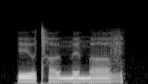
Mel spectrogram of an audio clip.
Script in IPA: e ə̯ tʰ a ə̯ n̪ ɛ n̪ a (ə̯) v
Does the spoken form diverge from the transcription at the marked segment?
yes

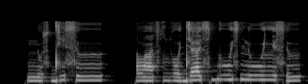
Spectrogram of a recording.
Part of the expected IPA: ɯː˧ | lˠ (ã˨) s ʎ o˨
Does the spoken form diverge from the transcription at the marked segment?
no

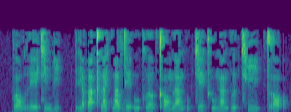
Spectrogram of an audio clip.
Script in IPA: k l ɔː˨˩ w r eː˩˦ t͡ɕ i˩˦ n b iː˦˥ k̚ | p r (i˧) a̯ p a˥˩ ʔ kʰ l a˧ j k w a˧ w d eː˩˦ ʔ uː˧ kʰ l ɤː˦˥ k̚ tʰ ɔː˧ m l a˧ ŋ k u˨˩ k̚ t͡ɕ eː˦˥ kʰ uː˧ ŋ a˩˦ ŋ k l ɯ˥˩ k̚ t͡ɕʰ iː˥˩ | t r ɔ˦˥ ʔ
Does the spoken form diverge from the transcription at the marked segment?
yes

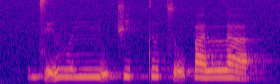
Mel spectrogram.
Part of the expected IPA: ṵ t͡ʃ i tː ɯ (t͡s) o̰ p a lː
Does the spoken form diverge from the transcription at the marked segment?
no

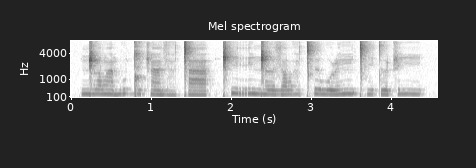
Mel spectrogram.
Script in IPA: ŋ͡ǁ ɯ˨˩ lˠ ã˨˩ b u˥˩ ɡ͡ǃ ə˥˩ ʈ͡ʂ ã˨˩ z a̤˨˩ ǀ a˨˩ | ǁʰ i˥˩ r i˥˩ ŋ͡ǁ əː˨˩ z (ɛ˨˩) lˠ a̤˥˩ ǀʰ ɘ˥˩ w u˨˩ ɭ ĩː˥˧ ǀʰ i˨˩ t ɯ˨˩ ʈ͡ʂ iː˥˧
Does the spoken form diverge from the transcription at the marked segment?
yes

